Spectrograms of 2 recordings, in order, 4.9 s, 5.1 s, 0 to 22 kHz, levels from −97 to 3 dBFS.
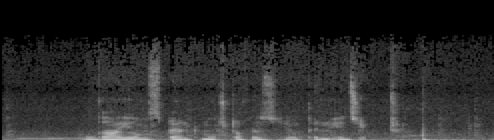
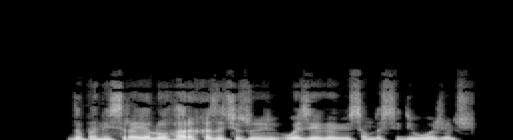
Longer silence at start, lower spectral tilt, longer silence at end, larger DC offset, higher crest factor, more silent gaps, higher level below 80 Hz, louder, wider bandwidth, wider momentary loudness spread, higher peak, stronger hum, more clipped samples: second, 0.05 s vs 0.7 s; about the same, -6.5 dB/octave vs -6.5 dB/octave; second, 0 s vs 0.45 s; neither; about the same, 16 dB vs 16 dB; neither; first, -46 dBFS vs -56 dBFS; second, -28 LUFS vs -17 LUFS; first, 13 kHz vs 9.6 kHz; first, 23 LU vs 10 LU; second, -12 dBFS vs 0 dBFS; neither; neither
